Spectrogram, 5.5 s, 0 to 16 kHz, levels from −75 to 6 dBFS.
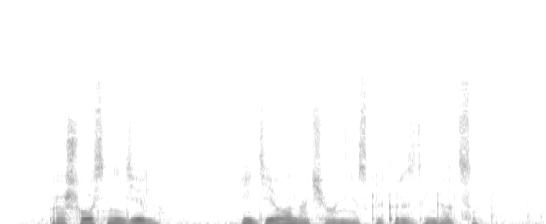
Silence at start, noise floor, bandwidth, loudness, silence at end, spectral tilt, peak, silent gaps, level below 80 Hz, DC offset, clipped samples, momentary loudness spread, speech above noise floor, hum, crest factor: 0.5 s; -70 dBFS; 11 kHz; -42 LUFS; 0.15 s; -6.5 dB/octave; -24 dBFS; none; -58 dBFS; under 0.1%; under 0.1%; 11 LU; 29 dB; none; 18 dB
